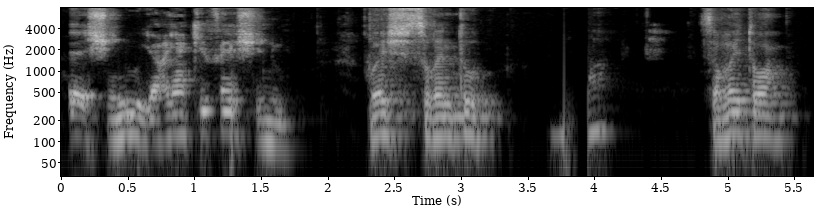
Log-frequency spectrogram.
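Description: A man's voice: mid-range voice, steady tone, measured pace. A man in casual chat who insists on his point over and over. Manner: insistent, repeating himself.

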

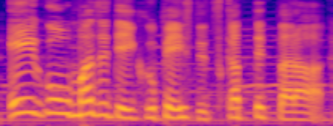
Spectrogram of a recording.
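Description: A young woman hosts a casual web radio show, reading trivia aloud in a high, bouncy, rapid-fire voice. She keeps breaking off into giggly, excited comments while faint music plays behind her.

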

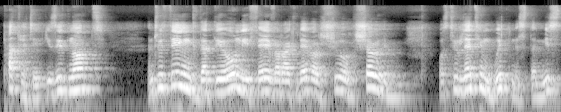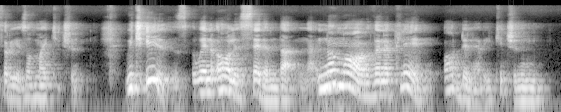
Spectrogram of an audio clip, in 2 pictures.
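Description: A reader performs Spiro, a theatrical, vehement restaurant owner who speaks with grand emphasis and ends his questions with "eh?". The voice is mid-range and somewhat dark, natural-sounding, at a moderate pace with wide pitch swings, grand and insistent in mood. The recording sounds roomy and echoey.

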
